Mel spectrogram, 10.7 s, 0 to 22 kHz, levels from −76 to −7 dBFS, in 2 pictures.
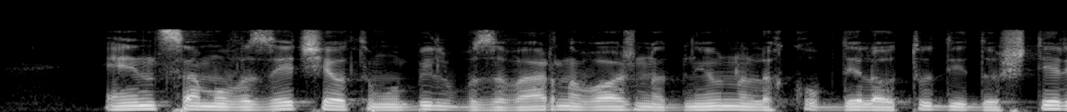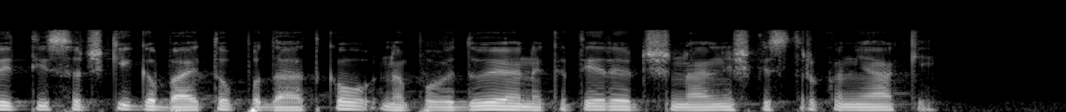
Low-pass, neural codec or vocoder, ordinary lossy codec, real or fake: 7.2 kHz; none; none; real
